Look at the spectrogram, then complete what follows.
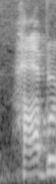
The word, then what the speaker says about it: Hapu: Hapu rhymes with Tapu.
